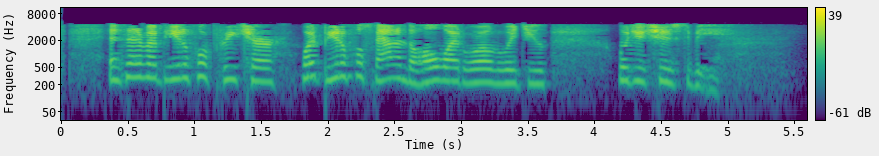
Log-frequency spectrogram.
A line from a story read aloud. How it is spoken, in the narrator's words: I gasped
